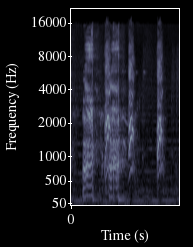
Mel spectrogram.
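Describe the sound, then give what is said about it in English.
A small dog, an angry corgi, barks sharply four times, two long harsh barks followed by two shorter yaps in an uneven rhythm. “It is it is a corgi. But it is angry.”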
